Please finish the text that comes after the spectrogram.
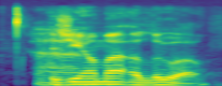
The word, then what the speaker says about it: Ijeoma Oluo: And I don't know how to pronounce the woman's name. Ijeoma Oluo.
